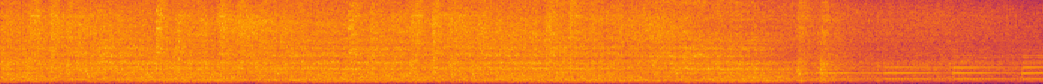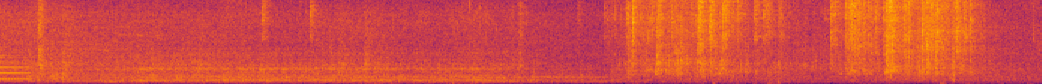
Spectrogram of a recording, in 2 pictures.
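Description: Kintetsu Nagoya Line electric express train running past, loud at first, then dying away as the last cars clear, about five seconds in.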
